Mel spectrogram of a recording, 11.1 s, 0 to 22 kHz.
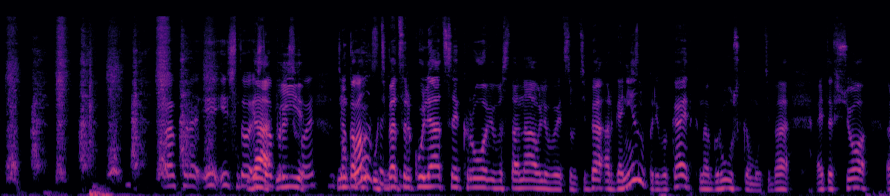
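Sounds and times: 
quick sharp breaths of a breathing exercise: 0.0 - 2.4, 9.9 - 10.2
speech: 2.1 - 11.1.

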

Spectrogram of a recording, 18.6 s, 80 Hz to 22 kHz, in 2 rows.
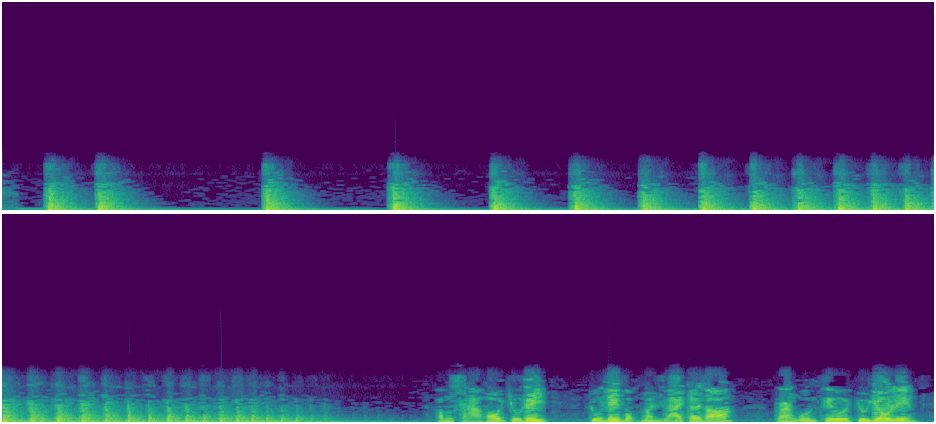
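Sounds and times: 
drum beaten to call afternoon session: 0.4 - 1.6, 2.6 - 13.4
speech: 13.9 - 18.5.

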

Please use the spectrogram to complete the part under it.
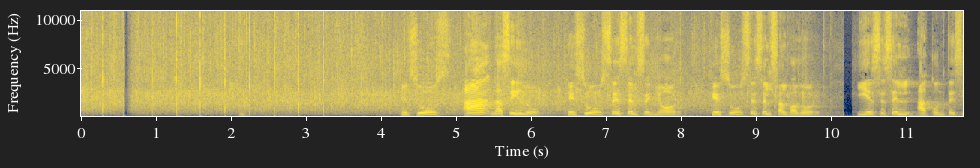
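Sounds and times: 
audience applauding at Christmas in praise to God: 0.0 - 9.9
speech: 4.2 - 11.7.

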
